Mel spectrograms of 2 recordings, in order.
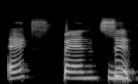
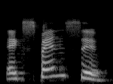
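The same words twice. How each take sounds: First: "Expensive" slowly split as ex, pen, sive; syllable by syllable. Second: Said in the usual way. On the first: Shown as a demonstration. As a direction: leave gaps between the three beats of "Expensive". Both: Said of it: "Three syllable words".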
